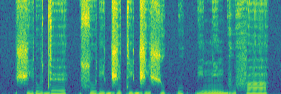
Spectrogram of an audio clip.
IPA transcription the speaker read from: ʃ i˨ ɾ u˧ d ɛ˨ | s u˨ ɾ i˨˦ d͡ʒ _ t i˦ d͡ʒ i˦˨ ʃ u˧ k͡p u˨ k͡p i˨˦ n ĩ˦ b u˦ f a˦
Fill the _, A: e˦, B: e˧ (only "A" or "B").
B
